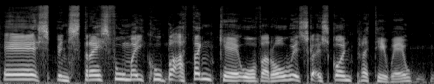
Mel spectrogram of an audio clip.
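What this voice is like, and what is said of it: Generic Scottish pundit accent. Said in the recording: “that was like a different Scottish accent ... it's just like generic Scottish punditry”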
